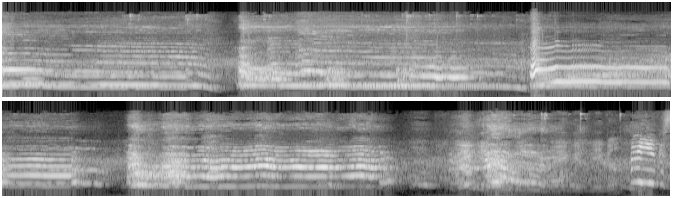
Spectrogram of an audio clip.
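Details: An excited beagle, prompted by its owners during a Super Bowl celebration, gives long, wavering baying howls, each held for a couple of seconds before breaking off.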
